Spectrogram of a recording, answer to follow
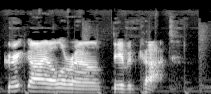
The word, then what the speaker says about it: Chott: guy all around David cot it's hot not shot the H is silent thank you yeah you're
